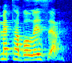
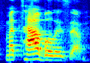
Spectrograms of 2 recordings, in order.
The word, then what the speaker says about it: metabolism: ketawa lalu dia benerin It's not metabolism metabolism like Oke aku pikir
